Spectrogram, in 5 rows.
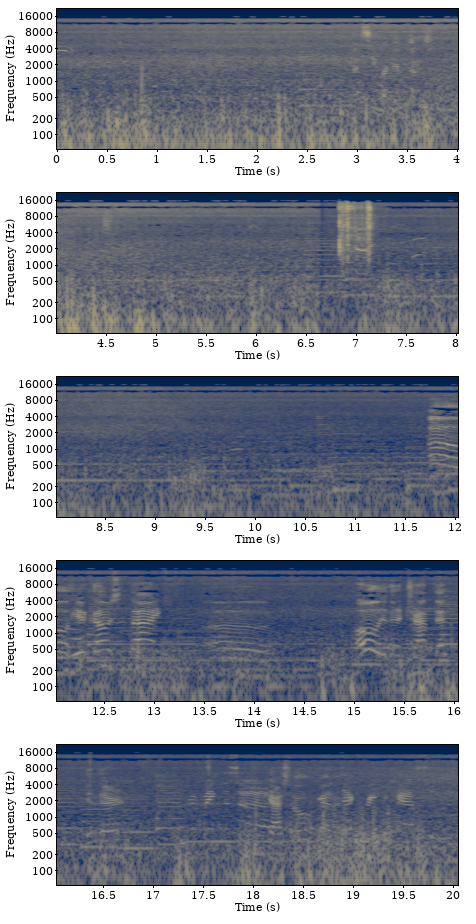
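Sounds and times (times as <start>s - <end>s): beach surf: 0.0s - 20.0s
soft music with held notes: 0.0s - 20.0s
wind rumbling on microphone: 0.0s - 20.0s
camera shutter sound effect: 6.8s - 7.2s.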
